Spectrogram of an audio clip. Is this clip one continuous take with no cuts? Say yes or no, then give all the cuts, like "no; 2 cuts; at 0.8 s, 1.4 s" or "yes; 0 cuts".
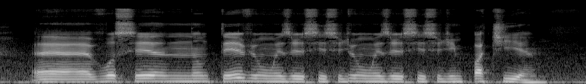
no; 1 cut; at 3.5 s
